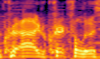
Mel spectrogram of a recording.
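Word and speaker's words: Kricfalusi: I should point out, it's pronounced John Crickfalusi because it sounds like we're slandering John Krasinski, who is Oh no.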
